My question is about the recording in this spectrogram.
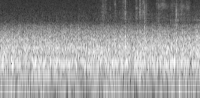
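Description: Quiet room tone: a steady faint hiss with a low hum, and a few faint light rustles or clicks about halfway through as a cardboard product box is handled.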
